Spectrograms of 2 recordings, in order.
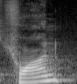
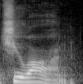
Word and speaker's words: Chuan: They're like, "No, no, it's They were trying to tell me it's Chwan, but I started saying chew on, chew on, chew on." And they're like, "It's one syllable. It's not two syllables."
